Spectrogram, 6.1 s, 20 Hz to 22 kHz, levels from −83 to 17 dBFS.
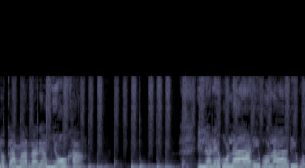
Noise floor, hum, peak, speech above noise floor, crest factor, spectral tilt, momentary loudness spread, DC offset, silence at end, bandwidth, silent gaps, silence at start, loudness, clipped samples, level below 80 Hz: -48 dBFS; none; -10 dBFS; 24 dB; 16 dB; -4.5 dB/octave; 19 LU; under 0.1%; 0 s; 12 kHz; none; 0 s; -24 LUFS; under 0.1%; -46 dBFS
